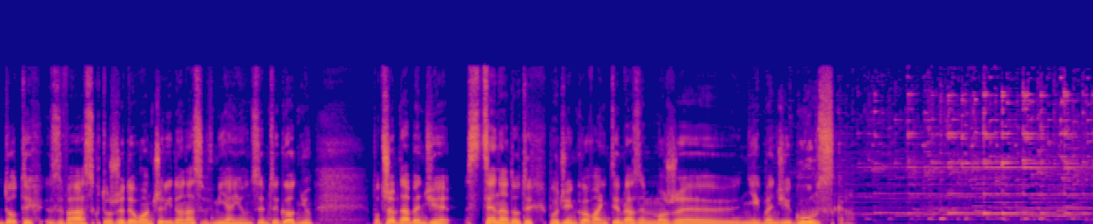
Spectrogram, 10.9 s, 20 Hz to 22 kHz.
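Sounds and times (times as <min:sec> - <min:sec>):
speech: 0:00.0 - 0:08.6
many small sheep bells jingling in a mountain setting: 0:07.5 - 0:10.9.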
